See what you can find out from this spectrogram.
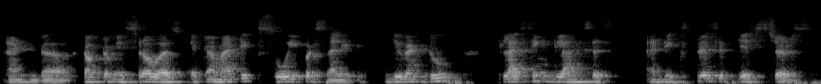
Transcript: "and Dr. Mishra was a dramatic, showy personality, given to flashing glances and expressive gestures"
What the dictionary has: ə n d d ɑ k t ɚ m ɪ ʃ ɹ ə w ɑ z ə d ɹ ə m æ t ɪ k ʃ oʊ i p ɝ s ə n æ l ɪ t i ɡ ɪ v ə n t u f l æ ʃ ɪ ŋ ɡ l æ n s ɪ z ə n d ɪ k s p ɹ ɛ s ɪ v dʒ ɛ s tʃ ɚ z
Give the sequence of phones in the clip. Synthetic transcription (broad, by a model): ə n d d ɑ k t ɚ m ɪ s ɹ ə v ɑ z ə d ɹ ə m æ t ɪ k s oʊ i p ɝ s ə n æ l ɪ t i ɡ ɪ v ə n t u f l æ s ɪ ŋ ɡ l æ n s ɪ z ə n d ɪ k s p ɹ ɛ s ɪ v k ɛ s tʃ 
